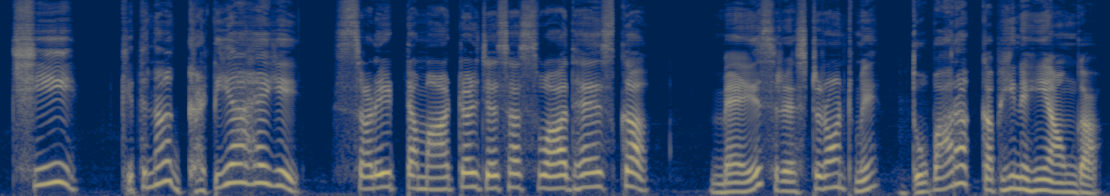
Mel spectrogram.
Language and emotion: Hindi, disgusted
